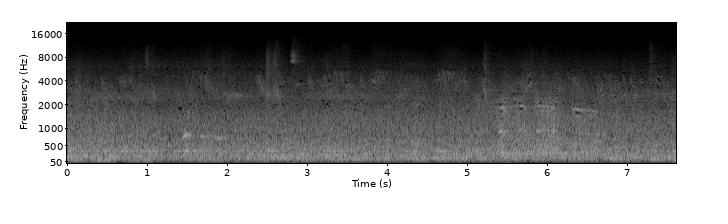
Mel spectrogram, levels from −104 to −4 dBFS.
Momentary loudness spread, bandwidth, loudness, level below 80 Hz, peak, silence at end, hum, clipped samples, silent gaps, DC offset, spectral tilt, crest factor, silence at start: 4 LU; 14.5 kHz; -45 LUFS; -72 dBFS; -28 dBFS; 0 s; none; under 0.1%; none; under 0.1%; -7 dB/octave; 18 dB; 0 s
